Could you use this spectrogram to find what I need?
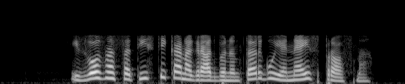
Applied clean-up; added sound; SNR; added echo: none; none; none; none.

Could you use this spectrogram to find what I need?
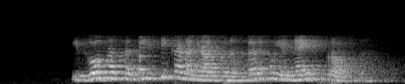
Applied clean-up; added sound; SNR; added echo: none; Bowed string instrument; 14 dB; reverberation time 0.9 s.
